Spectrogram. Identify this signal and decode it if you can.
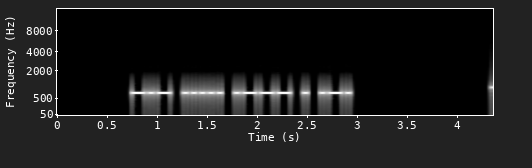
Morse code, heard as a keyed tone, about 28 wpm, 700 Hz. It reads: K5JER
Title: USA Call Signs Repeated 3x 28wpm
